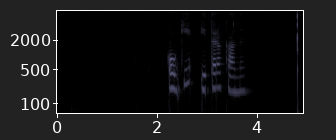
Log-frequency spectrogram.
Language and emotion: Russian, neutral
